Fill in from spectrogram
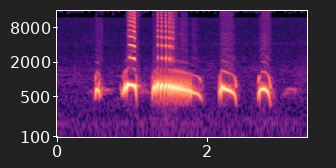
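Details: Spotted dove kept as a decoy, calling in the double-voice style to stimulate wild doves: a clipped note, a rounded coo, a long pulsing trill, then two falling coos. Clean recording.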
